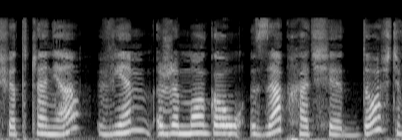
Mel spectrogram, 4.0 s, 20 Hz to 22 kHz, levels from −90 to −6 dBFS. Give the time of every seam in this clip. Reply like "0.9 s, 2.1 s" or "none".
none

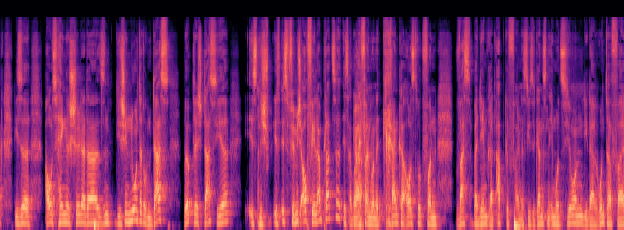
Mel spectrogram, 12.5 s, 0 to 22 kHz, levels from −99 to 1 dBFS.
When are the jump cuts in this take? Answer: none

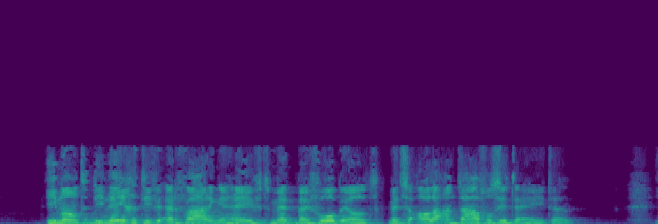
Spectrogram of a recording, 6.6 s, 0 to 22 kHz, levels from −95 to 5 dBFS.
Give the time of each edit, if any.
3.8 s

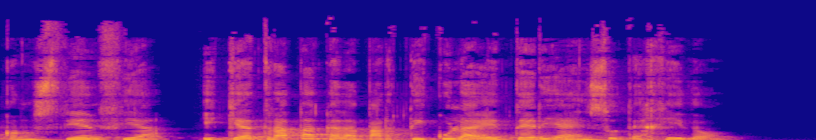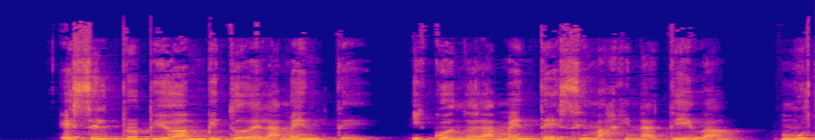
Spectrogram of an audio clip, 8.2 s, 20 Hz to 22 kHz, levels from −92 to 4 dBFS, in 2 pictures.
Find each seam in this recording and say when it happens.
none

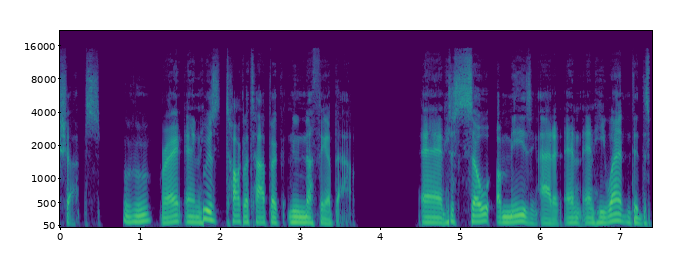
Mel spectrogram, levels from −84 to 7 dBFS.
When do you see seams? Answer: 1.8 s, 2.3 s, 2.8 s, 4.9 s

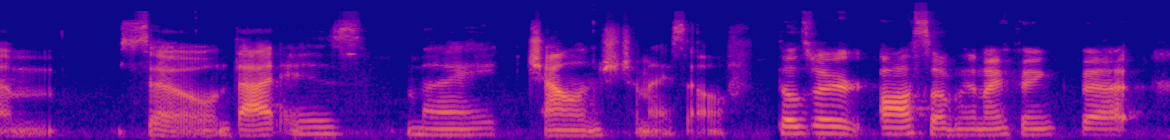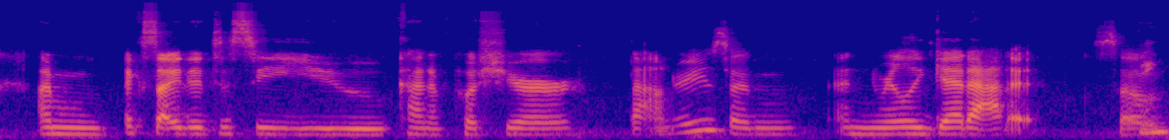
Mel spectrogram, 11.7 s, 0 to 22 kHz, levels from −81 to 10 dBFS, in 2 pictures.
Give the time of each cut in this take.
2.6 s, 3.8 s, 6.4 s, 9.9 s

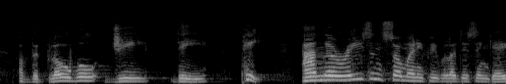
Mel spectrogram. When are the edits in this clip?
none

